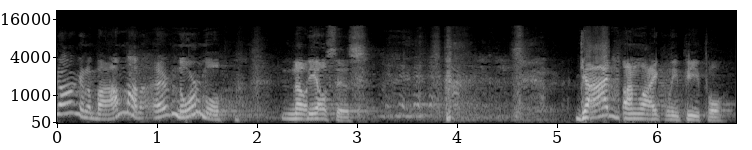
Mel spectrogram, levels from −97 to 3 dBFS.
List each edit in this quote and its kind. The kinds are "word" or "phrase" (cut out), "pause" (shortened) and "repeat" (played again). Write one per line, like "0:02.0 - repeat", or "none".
0:01.2 - word
0:02.5 - word
0:05.6 - word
